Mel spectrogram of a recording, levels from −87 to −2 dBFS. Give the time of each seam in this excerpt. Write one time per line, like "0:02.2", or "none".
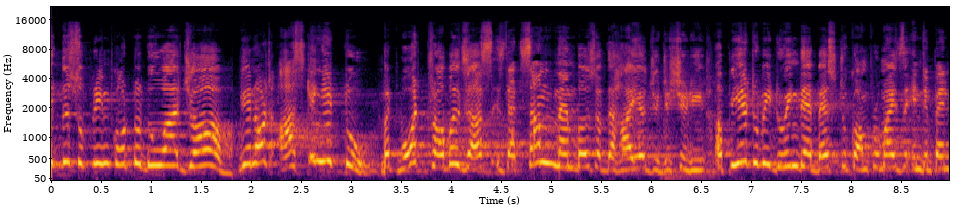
0:01.8
0:03.2
0:06.5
